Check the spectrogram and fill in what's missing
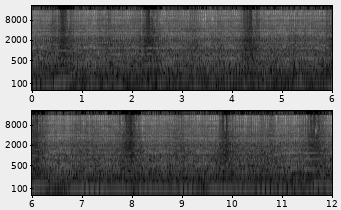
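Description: A longarm quilting machine stitches a feather design across a quilt with a steady, rapid needle hum, broken by regular short pauses about every two seconds as each pass is formed, close and without talk.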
